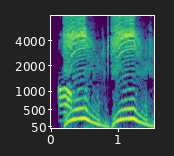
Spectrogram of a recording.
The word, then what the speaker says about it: Om: So Om. So Om is something that is broken down into 3 syllables. Even though it's spelt O-M or sometimes A-U-M, it's actually 3 syllables.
